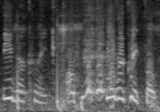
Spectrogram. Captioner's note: laughter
